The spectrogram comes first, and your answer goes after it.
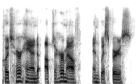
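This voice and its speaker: A narrator reading stage directions as scripted narration for an animated comedy table read. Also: medium pitch, unhurried, dry recording.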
